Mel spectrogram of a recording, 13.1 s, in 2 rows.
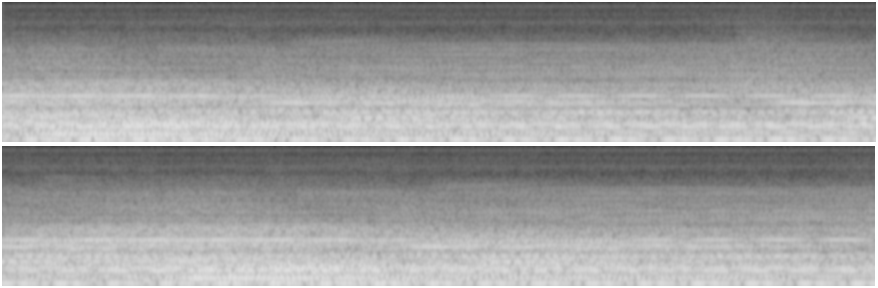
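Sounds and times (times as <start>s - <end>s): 
dark mechanical drone with reverb: 0.0s - 13.1s.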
